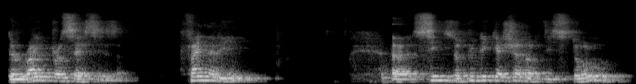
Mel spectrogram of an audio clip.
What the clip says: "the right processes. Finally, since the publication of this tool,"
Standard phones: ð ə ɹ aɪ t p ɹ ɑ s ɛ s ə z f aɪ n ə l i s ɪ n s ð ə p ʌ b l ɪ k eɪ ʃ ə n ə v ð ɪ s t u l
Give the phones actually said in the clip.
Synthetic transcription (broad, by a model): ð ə ɹ aɪ t p ɹ ɑ s ɛ s ə z f aɪ n ə l i s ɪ n s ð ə p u b l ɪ k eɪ ʃ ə n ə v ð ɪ s t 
